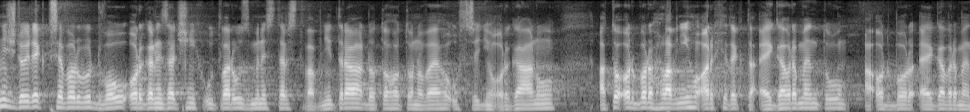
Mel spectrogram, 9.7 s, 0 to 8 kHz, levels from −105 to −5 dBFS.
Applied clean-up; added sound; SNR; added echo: none; none; none; none.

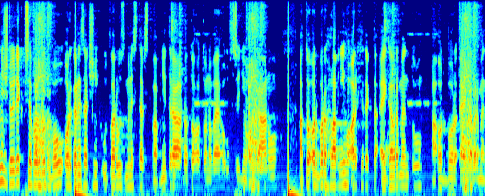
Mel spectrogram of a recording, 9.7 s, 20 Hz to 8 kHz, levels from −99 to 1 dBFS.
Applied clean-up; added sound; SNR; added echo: classical method spectral subtraction.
